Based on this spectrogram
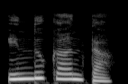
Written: ಇಂದುಕಾಂತಿ

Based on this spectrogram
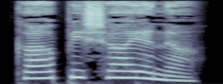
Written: ಕಾಪಿಶಾಯನ

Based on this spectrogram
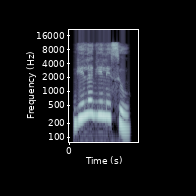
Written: ಘಿಲಘಿಲಿಸು

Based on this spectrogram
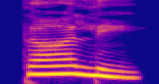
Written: ಥಾಲಿ

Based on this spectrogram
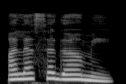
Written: ಅಲಸಗಾಮಿ

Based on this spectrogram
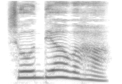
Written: ಚೋದ್ಯಾವಹ

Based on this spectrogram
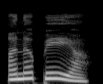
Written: ಅನಪಾಯ

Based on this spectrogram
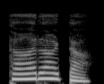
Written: ತಾರಾಟ

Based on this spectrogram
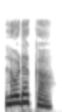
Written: ಲೋಟಕ

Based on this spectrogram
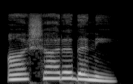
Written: ಆಶಾರದನಿ

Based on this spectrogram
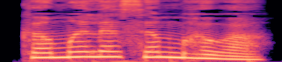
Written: ಕಮಲಸಂಭವ

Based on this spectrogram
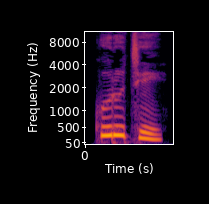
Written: ಕುರುಚೆ

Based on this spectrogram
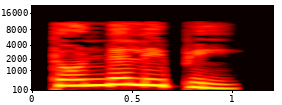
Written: ತೊಂಡಲಿಪಿ

